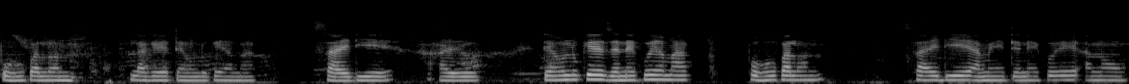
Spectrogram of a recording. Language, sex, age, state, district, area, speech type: Assamese, female, 45-60, Assam, Golaghat, rural, spontaneous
